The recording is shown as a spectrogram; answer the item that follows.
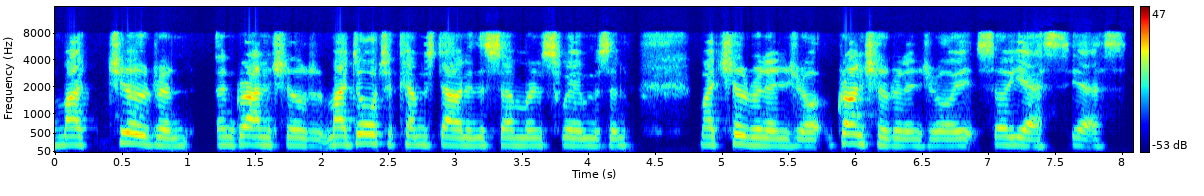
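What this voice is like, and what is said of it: Northern English accent. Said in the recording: “as you probably tell from my accent, I come from the north of England, from Whitley Bay”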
